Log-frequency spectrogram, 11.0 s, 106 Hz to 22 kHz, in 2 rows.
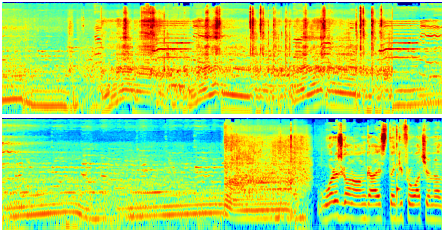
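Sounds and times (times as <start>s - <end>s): car engine revving: 0.0s - 9.5s
exhaust pops: 1.5s - 4.9s.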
